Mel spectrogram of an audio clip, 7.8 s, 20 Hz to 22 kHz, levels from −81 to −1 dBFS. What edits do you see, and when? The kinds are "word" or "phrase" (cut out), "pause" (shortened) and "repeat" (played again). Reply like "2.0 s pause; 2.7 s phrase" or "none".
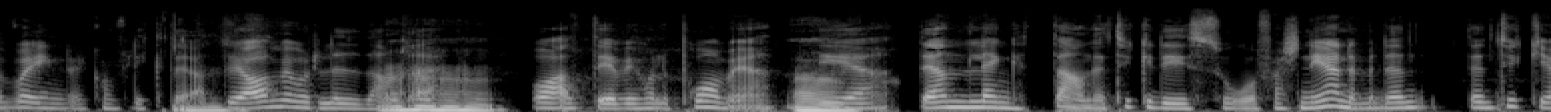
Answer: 2.6 s pause; 4.5 s pause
